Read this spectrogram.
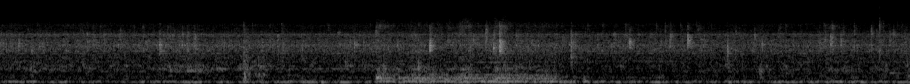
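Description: Food sizzles and crackles in hot oil.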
